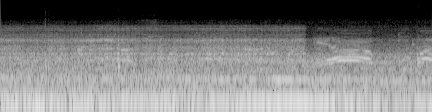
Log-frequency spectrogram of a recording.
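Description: Car driving slowly, heard from inside the cabin: a steady low engine and road rumble.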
